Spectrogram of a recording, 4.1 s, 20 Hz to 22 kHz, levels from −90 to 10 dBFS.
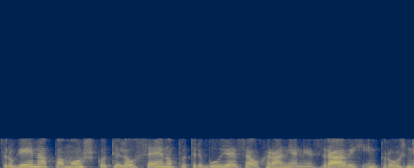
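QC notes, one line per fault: No faults to log in the speech. The G.711 telephone coding behaves as that format should, with the band stopping at about 3.8 kHz and any quantisation noise faint at most.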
